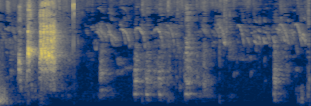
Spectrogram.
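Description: Hungry farm chickens cluck at feeding time, starting with a loud squawk and a brief rustle of movement, then a close run of chattering clucks and short calls.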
